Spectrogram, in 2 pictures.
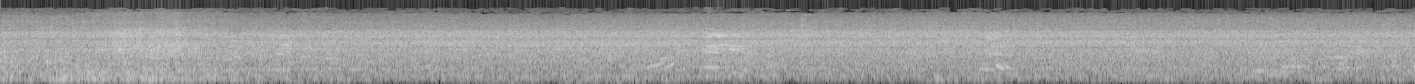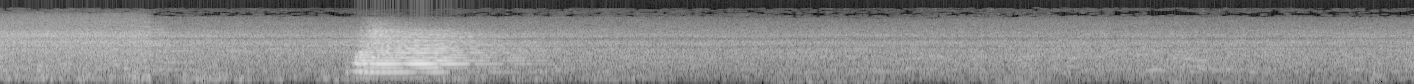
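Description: Tractor engines idle and rumble nearby.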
